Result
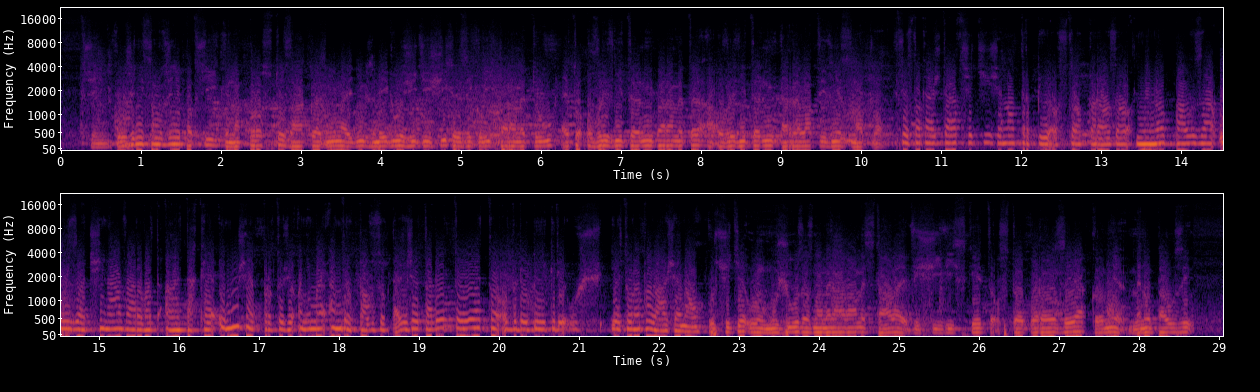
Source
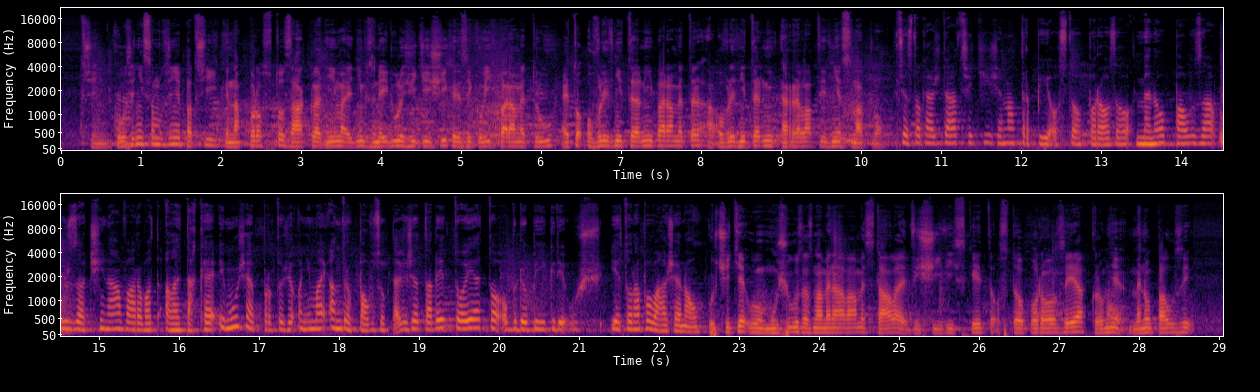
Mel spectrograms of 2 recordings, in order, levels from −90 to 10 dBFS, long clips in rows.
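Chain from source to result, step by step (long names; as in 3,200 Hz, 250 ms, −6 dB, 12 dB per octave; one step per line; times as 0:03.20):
0:03.30–0:04.10: Bessel low-pass filter 3,000 Hz, order 2
slew-rate limiting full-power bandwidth 15 Hz
level −3 dB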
